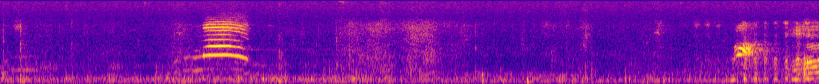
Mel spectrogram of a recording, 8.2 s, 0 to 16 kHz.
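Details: Farm exercise yard of black goats in Gimhae, South Korea, foggy morning of 29 March 2019; one short wavering bleat early, a second shorter bleat near the end, over steady low background noise.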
